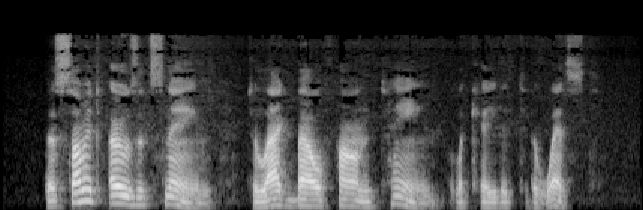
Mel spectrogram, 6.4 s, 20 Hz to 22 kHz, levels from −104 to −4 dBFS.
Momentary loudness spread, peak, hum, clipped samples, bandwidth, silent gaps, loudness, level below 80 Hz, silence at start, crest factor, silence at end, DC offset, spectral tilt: 17 LU; -2 dBFS; none; under 0.1%; 11.5 kHz; none; -23 LUFS; -60 dBFS; 0.45 s; 22 dB; 0.6 s; under 0.1%; -5 dB/octave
